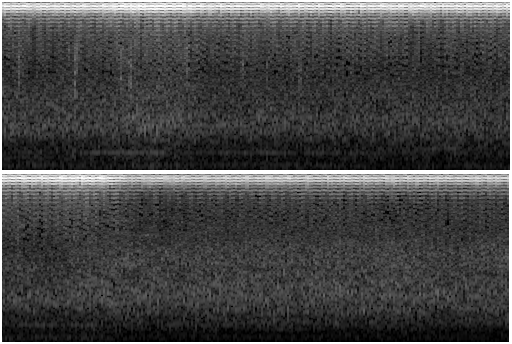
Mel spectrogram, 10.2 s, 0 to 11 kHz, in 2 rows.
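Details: A cicada gives a steady, very high-pitched whine without a break in late-morning July heat at Batiquitos Lagoon, Carlsbad, California, on 11 July 2015; footage slowed fourfold.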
